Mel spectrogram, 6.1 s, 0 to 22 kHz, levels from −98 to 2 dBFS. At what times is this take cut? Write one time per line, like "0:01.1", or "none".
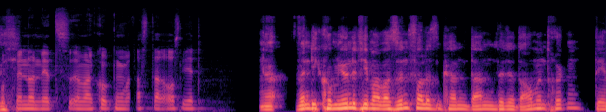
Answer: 0:01.3
0:01.8
0:03.0
0:04.4
0:05.0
